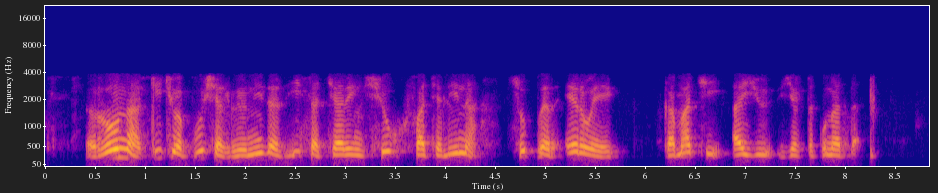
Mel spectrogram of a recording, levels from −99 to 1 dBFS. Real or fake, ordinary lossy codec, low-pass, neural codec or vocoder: real; Opus, 16 kbps; 3.6 kHz; none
